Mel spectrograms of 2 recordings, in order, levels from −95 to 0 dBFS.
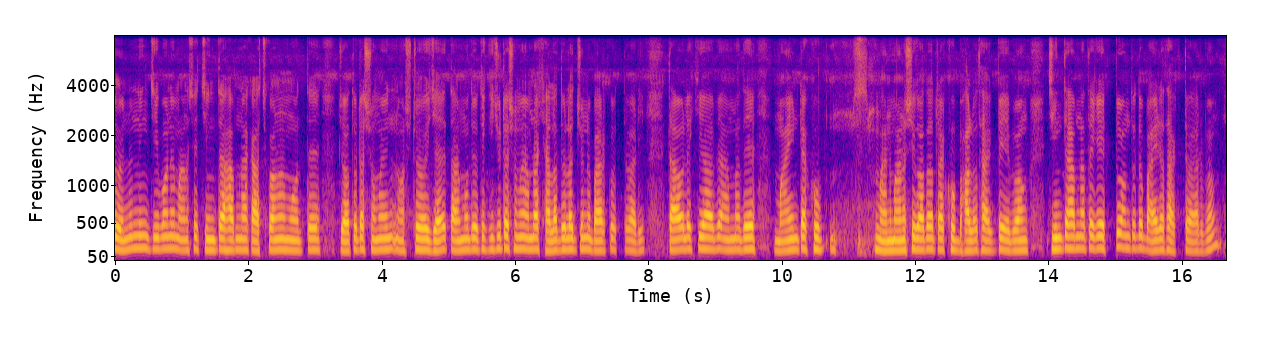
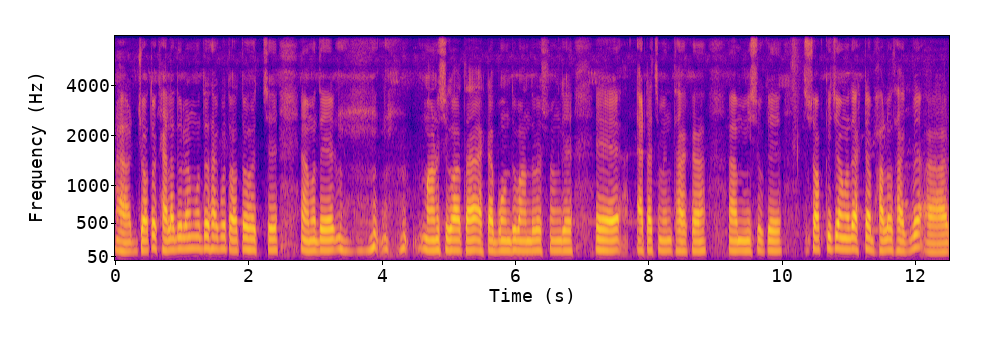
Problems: constant background noise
